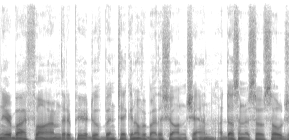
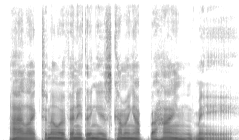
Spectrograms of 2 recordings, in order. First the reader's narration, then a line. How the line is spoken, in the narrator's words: told him dryly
